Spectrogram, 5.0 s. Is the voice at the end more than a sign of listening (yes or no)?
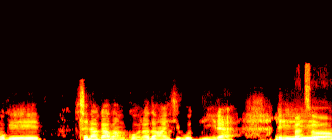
yes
